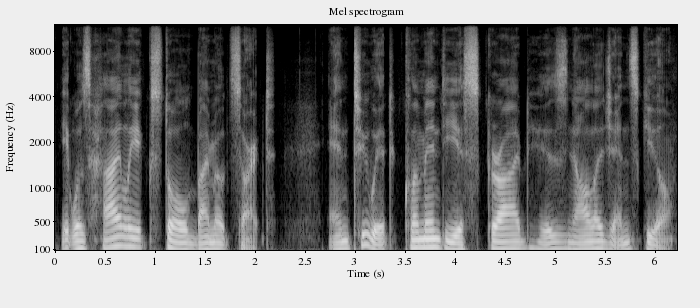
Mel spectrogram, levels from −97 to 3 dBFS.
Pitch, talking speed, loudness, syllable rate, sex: 105 Hz, 145 wpm, -17 LUFS, 4.5 syllables/s, male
